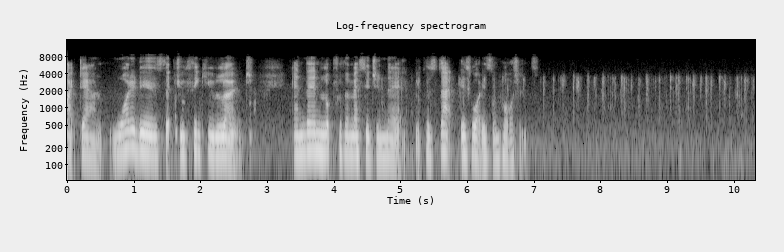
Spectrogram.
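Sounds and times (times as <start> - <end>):
speech: 0.0 - 7.2
soft hum: 0.0 - 10.3
fast keyboard typing: 4.8 - 10.3.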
